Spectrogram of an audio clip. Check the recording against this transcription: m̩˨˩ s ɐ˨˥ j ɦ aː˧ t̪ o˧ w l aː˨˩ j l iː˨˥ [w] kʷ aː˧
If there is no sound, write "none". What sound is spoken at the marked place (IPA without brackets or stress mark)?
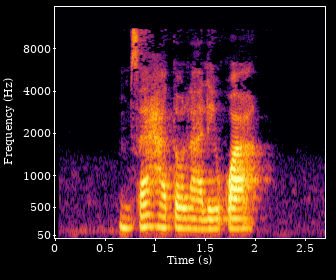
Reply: w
